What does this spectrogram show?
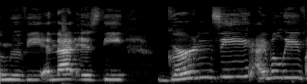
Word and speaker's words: Guernsey: And next up is one that was recently made into a movie, and that is the Guernsey, I believe. I never say it right. I always call it Gurney.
